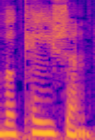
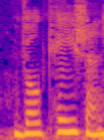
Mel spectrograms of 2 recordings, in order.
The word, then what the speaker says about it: vocation: 就是呢，我比较喜欢的职业，这边职业是 vocation，那千万不要念成 vacation，就只差一个这个字母而已，就 V-O 跟 V-A， vocation 是职业。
